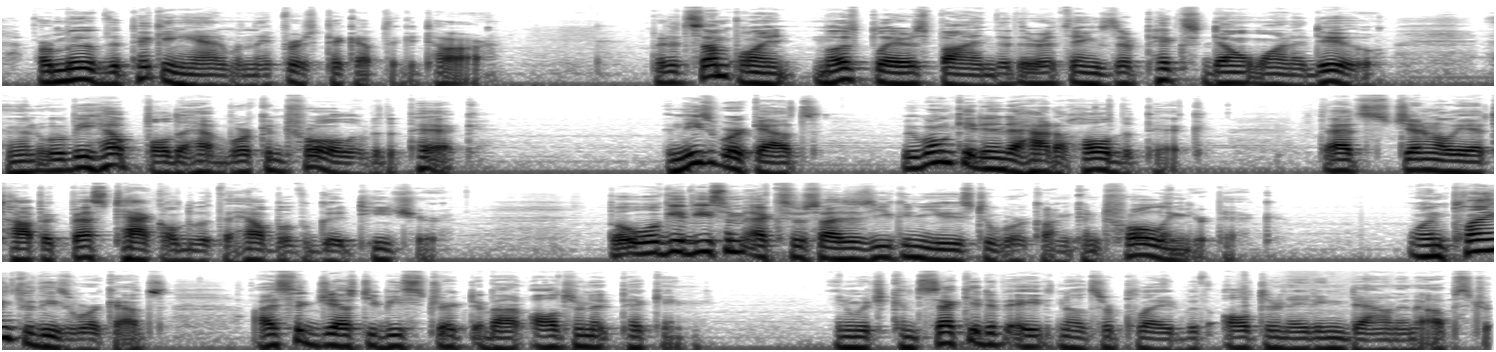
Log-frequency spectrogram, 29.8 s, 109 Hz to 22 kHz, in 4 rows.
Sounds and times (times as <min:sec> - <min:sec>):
Speech: 0:00.2 - 0:02.6, 0:03.3 - 0:10.0, 0:10.8 - 0:17.2, 0:18.0 - 0:21.4, 0:22.0 - 0:29.8.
